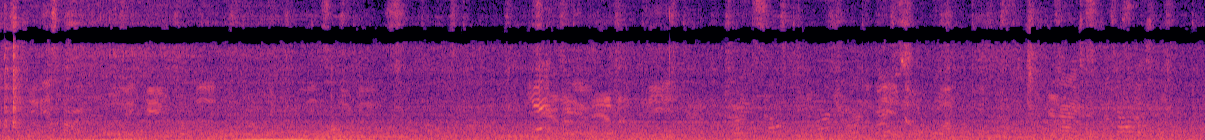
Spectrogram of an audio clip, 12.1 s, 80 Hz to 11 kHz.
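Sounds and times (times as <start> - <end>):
constant hum: 0.0 - 12.0
faint voices: 0.0 - 12.0.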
